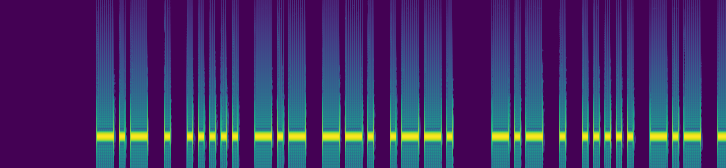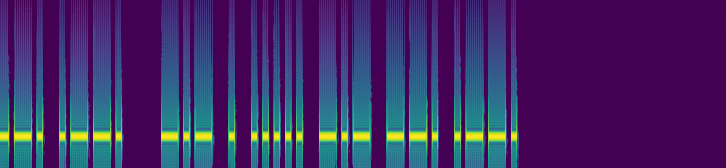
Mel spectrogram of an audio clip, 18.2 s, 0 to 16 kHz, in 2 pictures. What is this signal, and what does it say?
Morse code, heard as a keyed tone, about 17 wpm, 700 Hz. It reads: KE5KGP KE5KGP KE5KGP
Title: USA Call Signs Repeated 3x 17wpm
